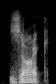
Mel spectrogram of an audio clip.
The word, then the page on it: zoic: American English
